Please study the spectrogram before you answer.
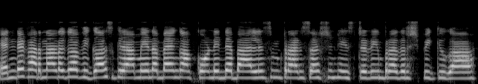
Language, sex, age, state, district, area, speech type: Malayalam, female, 45-60, Kerala, Kozhikode, urban, read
